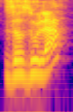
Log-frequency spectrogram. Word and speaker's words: Zozulia: Uh, your surname, I thought that it's pronounced Zozulia, but I just heard you say uh, Zozula. Yes. Yes. Zozula.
